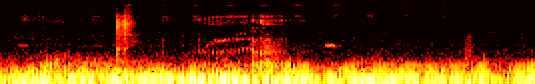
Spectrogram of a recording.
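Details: Cat lying in the sun, purring with a steady, low, rumbling drone that continues unbroken through the whole stretch, with a sharp click near the end and faint indoor background.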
